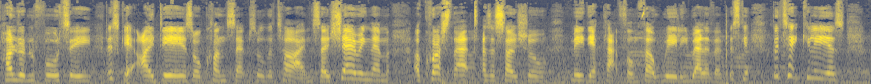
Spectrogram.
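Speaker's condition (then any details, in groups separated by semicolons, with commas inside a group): Tourette's syndrome; neurological condition with involuntary movements and noises; frequent vocal tics throughout interview; involuntary vocal tics interrupting speech, also hedgehog and cats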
